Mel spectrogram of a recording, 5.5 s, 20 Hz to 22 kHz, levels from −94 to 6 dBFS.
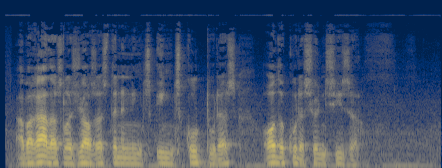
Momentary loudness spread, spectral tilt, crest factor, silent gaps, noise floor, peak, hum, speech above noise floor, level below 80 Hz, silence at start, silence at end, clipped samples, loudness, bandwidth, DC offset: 14 LU; -6 dB/octave; 22 dB; none; -43 dBFS; 0 dBFS; none; 22 dB; -44 dBFS; 0.2 s; 0.1 s; under 0.1%; -22 LUFS; 16 kHz; under 0.1%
